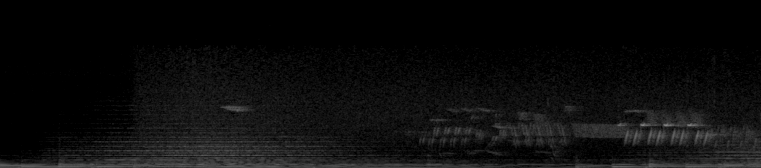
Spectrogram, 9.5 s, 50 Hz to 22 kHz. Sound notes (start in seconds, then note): 0.1 somber orchestral music; 3.5 birds chirping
